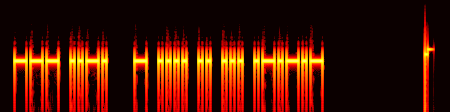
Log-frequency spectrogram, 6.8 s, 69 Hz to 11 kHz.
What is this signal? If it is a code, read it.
Morse code, heard as a keyed tone, about 20 wpm, 700 Hz. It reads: OF THIS.
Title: Sentences with 5-Word Phrases - 20wpm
